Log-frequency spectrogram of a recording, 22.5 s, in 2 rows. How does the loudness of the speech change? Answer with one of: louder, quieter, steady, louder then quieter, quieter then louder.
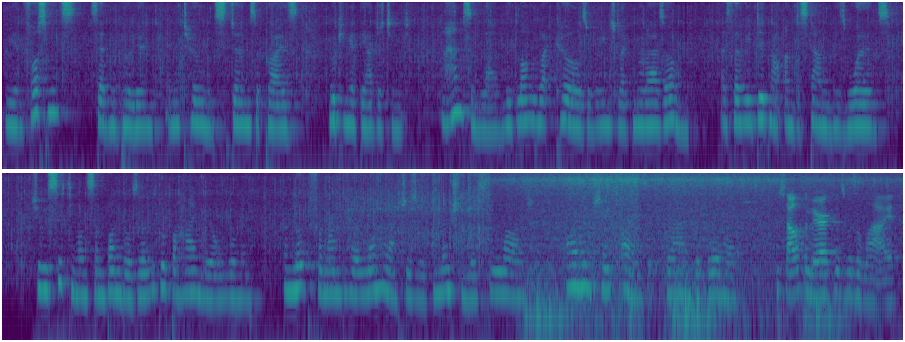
steady.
